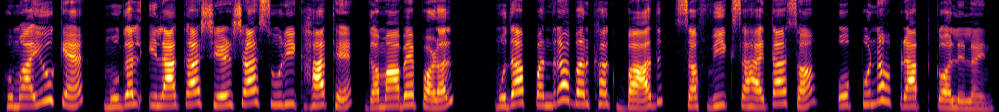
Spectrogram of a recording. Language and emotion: Maithili, neutral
